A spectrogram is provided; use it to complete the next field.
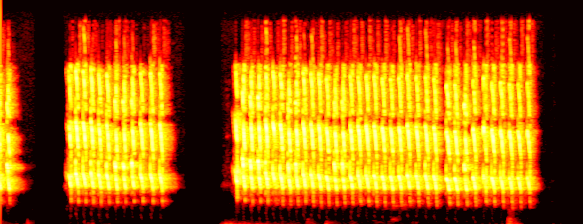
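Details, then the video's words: Cililin song used as a master recording for training other songbirds: clean, fast, high-pitched trills of evenly repeated sharp pulses, delivered in bursts of about one to three seconds separated by short silences, with no other sounds. "CILILIN Suara Asli Jernih"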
